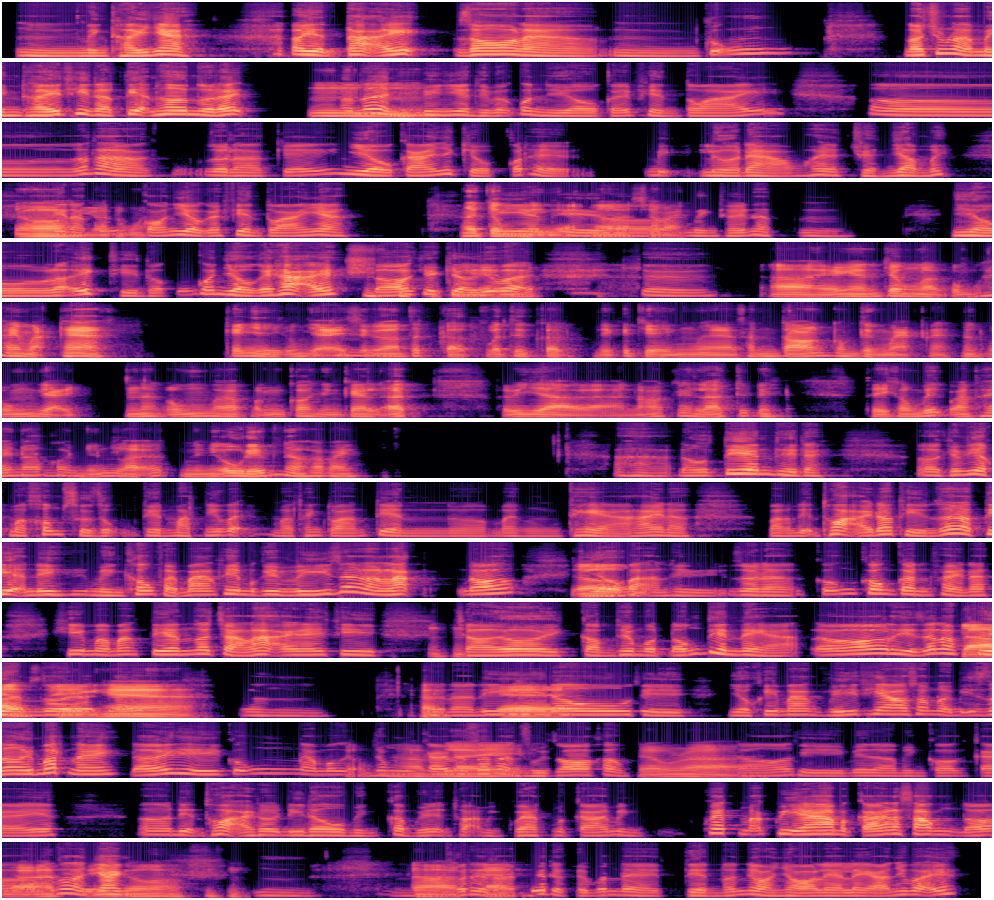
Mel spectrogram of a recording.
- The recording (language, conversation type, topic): Vietnamese, podcast, Thanh toán không tiền mặt ở Việt Nam hiện nay tiện hơn hay gây phiền toái hơn, bạn nghĩ sao?
- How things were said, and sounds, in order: laugh; tapping; other background noise; laughing while speaking: "À"; "này" said as "lày"; in English: "Q-R"; laugh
